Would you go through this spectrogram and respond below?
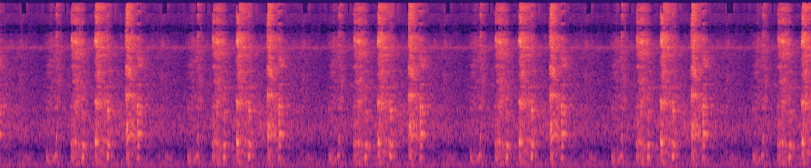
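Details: Swimming and coughing.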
